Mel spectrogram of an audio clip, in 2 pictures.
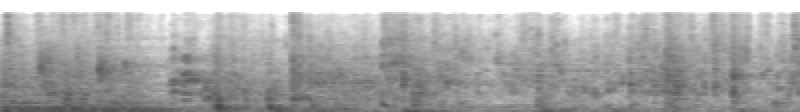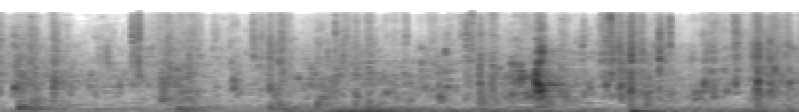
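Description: Water splashing and sloshing as a Yorkshire terrier paddles about in a shallow inflatable paddling pool, in many small irregular splashes, with one sharper, louder hit near the end.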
